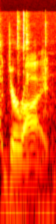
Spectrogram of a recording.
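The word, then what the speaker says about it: Der Riese: Actually, I'm pretty sure it's Darius, yeah. Yeah. Did you guys know that in an interview with Jason Lundell, the map's name is actually he talked to people in Germany. It's actually pronounced Derize.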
